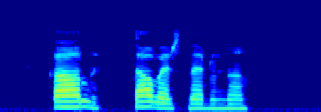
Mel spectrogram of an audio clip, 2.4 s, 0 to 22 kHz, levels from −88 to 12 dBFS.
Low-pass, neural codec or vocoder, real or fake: 7.2 kHz; codec, 16 kHz, 16 kbps, FreqCodec, larger model; fake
